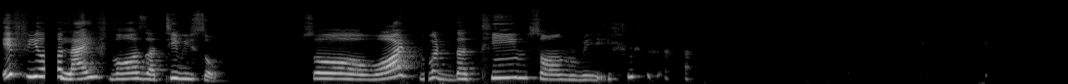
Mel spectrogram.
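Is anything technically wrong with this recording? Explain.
Yes. There is digital broadcast dropout at 0.44 s (just before "life was a"), 4.24 s (after "so what") and 9.57 s. The receiver discarded corrupted frames and muted, with an 8 ms fade into silent holes of 128, 43 and 128 ms. Unlike packet-loss concealment, nothing fills these gaps.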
